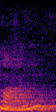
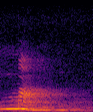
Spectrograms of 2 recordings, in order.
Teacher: Kalau iqlab yang tadinya man berubah jadi mam. Konsonan huruf N berubah jadi M.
